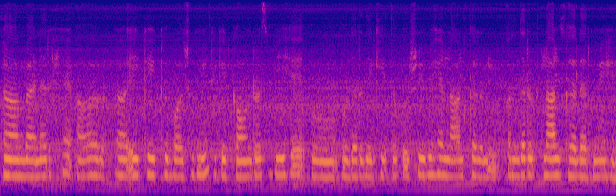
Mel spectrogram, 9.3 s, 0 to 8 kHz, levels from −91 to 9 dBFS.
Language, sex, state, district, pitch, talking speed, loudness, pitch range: Hindi, female, Maharashtra, Aurangabad, 210 Hz, 175 wpm, -26 LUFS, 200-215 Hz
